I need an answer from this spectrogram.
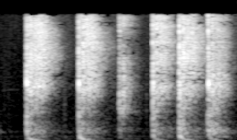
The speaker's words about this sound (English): Is that the way you pound nails?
